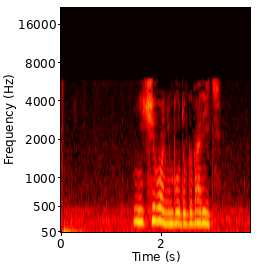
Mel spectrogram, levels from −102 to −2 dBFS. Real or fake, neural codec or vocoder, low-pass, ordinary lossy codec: fake; vocoder, 22.05 kHz, 80 mel bands, WaveNeXt; 7.2 kHz; MP3, 24 kbps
